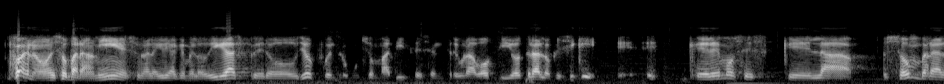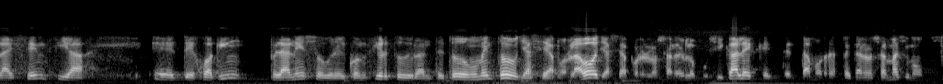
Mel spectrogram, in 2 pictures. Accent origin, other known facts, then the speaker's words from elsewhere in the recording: Murcia, Region of Murcia, Spain; estoy en mi tierra, en Murcia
